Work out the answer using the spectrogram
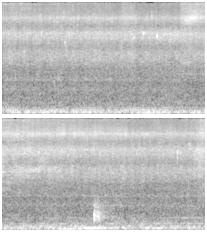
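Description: Marinated chicken pieces sizzling steadily in hot oil in a steel pan, with a brief bump about four seconds in.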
